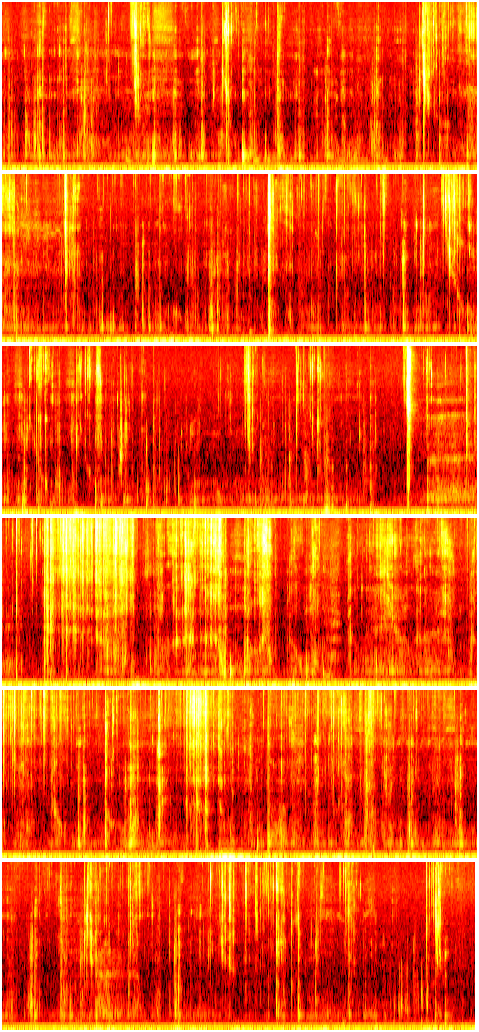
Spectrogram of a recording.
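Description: A man chewing and biting into buffalo chicken wings, with crunches and small clicks throughout and a louder crackling stretch around the middle.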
